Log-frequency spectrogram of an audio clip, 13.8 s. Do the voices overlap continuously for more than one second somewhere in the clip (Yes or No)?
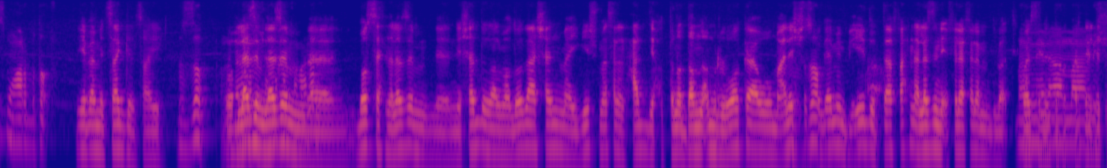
Yes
